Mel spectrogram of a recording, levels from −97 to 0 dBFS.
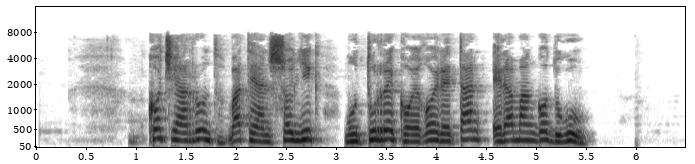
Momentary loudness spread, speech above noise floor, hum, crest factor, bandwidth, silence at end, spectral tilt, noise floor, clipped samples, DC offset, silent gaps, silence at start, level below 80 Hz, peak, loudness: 6 LU; 46 dB; none; 16 dB; 8 kHz; 1 s; -4.5 dB/octave; -61 dBFS; under 0.1%; under 0.1%; none; 0.95 s; -54 dBFS; 0 dBFS; -15 LUFS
